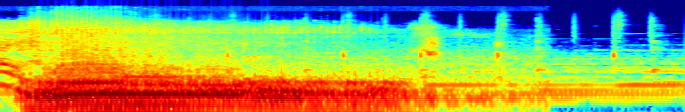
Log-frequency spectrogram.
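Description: A car engine starting up and revving. It is loud for about two and a half seconds and dies down about three and a half seconds in, with soft background music under it.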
